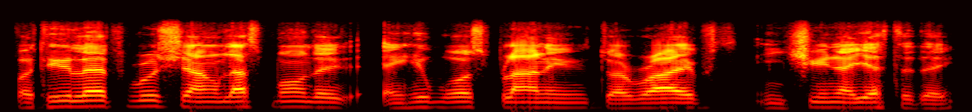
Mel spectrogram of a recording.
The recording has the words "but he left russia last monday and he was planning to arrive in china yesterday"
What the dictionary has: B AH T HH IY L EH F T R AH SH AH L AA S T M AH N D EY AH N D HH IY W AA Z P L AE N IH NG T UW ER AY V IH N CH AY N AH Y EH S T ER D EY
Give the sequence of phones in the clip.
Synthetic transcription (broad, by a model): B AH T HH IY L EH F T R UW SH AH L AA S T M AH N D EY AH N HH IY W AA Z P L AE N IH NG T UW ER AY V IH N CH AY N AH Y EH S T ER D EY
